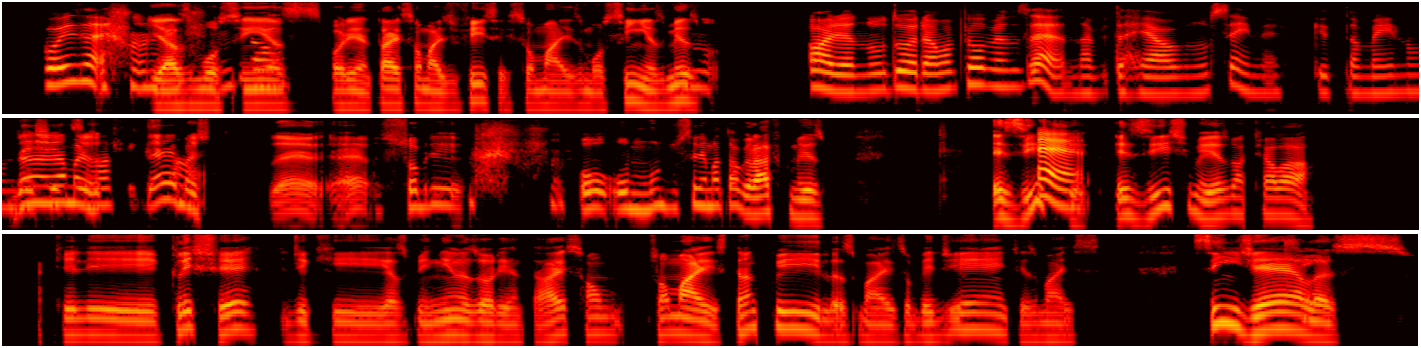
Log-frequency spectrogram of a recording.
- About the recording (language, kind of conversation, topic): Portuguese, podcast, Você acha que maratonar séries funciona como terapia ou como uma forma de fuga?
- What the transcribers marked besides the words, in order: chuckle; laugh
